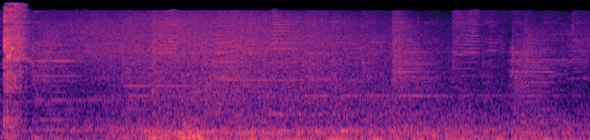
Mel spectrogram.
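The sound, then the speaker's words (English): A steady, breathy roar of wind blows for a few seconds, with a deeper rumbling gust swelling briefly near the start before settling back to an even rush. No voices. “What was that? Sounds like wind.”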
